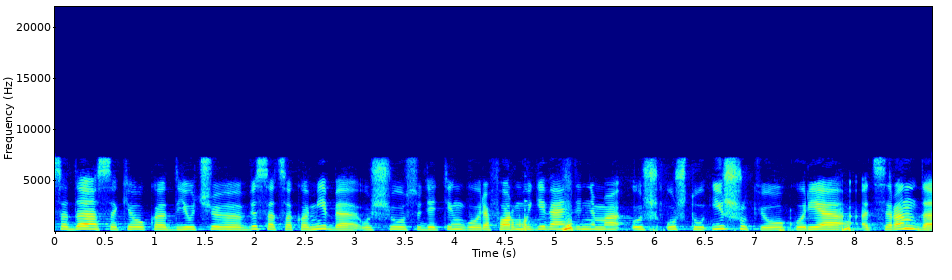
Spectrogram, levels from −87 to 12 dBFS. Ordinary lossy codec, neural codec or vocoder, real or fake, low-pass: MP3, 64 kbps; none; real; 7.2 kHz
